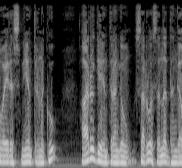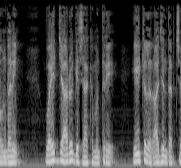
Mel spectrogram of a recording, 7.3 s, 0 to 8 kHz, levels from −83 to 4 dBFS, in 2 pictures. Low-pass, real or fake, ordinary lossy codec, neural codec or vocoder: 7.2 kHz; real; none; none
